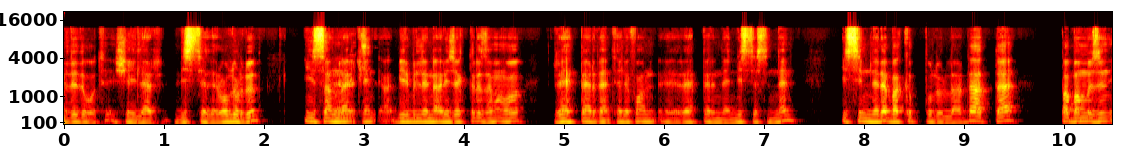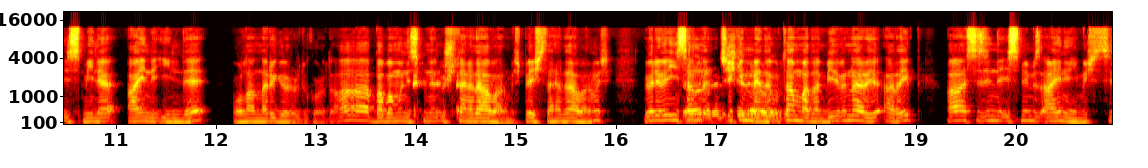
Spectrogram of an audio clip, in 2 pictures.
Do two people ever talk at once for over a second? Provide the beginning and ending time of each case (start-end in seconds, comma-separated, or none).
16.7-17.9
